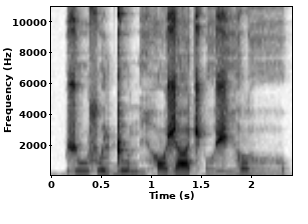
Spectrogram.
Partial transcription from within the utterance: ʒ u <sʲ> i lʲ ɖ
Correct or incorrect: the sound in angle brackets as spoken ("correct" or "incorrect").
incorrect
